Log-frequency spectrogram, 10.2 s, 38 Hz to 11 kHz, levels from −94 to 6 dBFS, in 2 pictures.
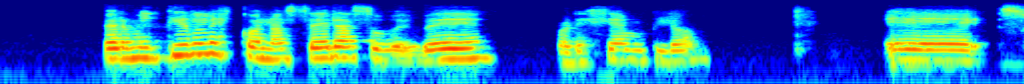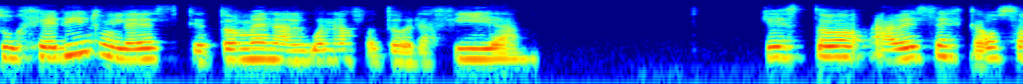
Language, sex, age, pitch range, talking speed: Spanish, female, 20-39, 175-215 Hz, 105 wpm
